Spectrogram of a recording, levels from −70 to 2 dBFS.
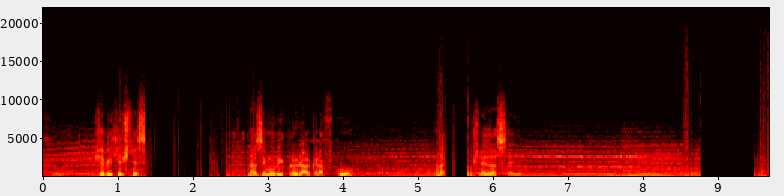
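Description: Intermittent contact cuts the sound out for about 1.12 s near 1.02–2.81 s, 0.31 s near 5.26 s, and 0.72 s from 8.53 s onward. Crackle at each edge and faint hiss, rather than digital silence, point to a loose connection.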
